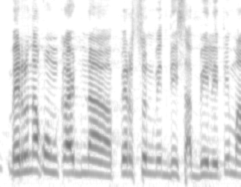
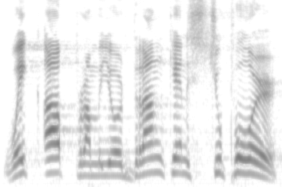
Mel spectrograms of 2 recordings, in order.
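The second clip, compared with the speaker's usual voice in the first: slow reading; much slower than usual. Real, not acted. Reading scripture slowly.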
